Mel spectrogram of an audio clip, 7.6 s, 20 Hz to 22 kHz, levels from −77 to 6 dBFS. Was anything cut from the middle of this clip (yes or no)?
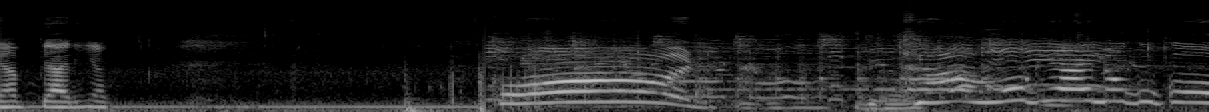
yes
